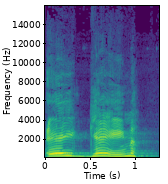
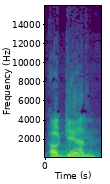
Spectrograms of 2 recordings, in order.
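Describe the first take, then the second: First: "again" with a long AY in both syllables; "again" stretched to rhyme with gain; mispronounced "again". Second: "again" said as uh-GEN; corrected pronunciation. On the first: Real, not acted. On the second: Shown as a demonstration. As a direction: say "again" with a short e, rhyming with ten. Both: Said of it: "terrible pronunciation".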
